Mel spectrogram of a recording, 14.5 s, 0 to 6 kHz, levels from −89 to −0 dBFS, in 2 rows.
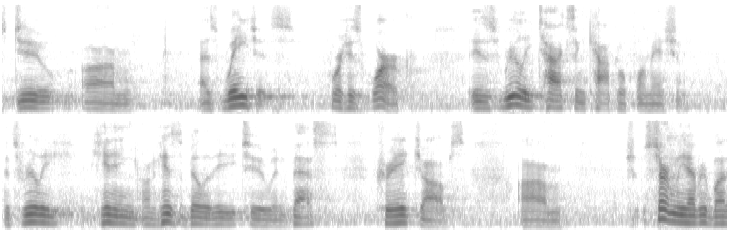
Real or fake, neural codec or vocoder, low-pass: fake; codec, 16 kHz, 2 kbps, FunCodec, trained on Chinese and English, 25 frames a second; 5.4 kHz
